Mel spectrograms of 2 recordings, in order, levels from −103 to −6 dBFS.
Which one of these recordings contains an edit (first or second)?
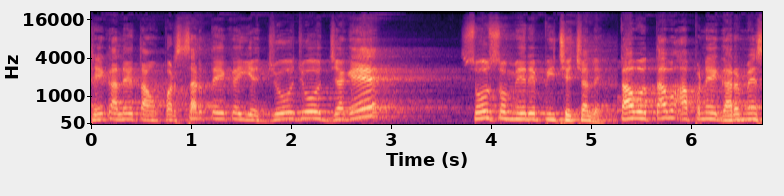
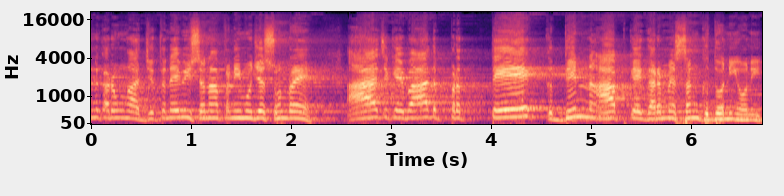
first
